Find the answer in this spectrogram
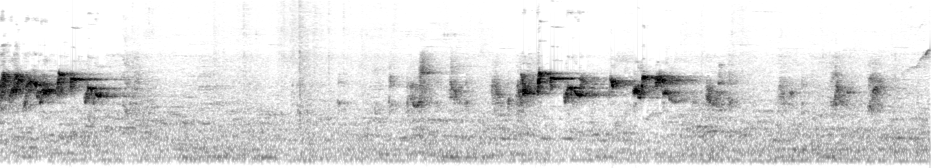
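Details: Red-whiskered bulbul singing in bursts of rich, warbled phrases with slurred whistles, separated by quieter pauses.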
